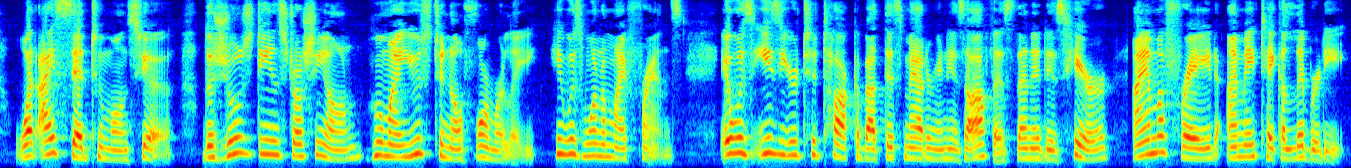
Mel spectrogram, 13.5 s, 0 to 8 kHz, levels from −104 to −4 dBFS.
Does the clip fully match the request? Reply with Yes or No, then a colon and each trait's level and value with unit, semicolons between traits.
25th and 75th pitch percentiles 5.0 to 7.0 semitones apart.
Yes: wide, 5.4 semitones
